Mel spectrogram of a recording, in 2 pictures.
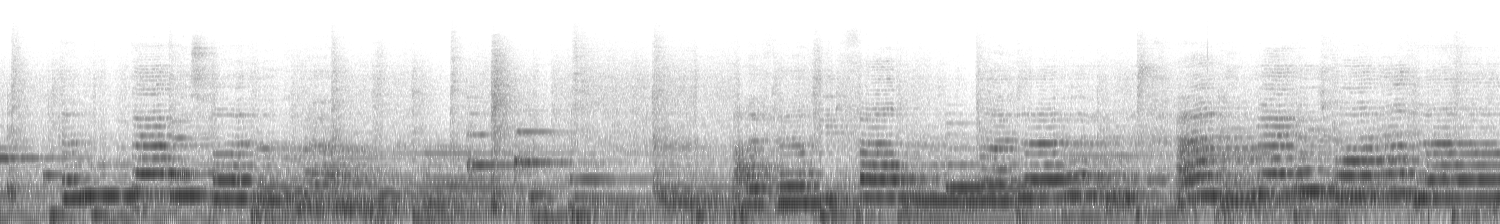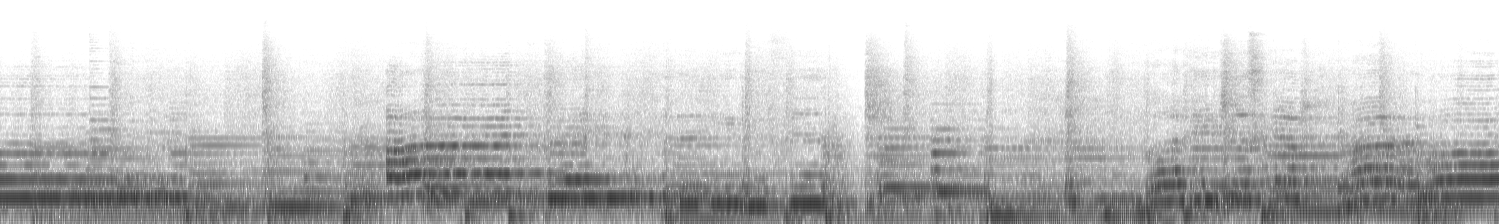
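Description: Recorded song playing back through a home hi-fi stereo system: a singer over instrumental accompaniment, the melody gliding between held notes.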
